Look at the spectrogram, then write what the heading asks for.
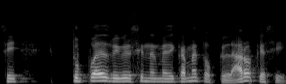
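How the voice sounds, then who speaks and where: Talking very fast over a quiet background, a man sounds dry and close with no echo. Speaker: doctor specializing in ADHD. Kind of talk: interview on ADHD treatment.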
